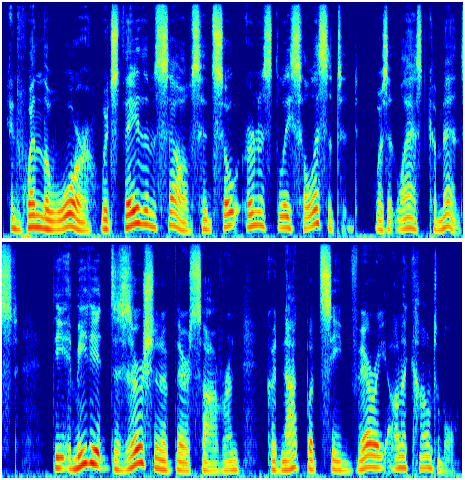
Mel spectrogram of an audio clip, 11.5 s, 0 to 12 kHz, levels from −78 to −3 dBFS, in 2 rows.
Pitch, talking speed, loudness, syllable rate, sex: 145 Hz, 140 wpm, -19 LUFS, 4.7 syllables/s, male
